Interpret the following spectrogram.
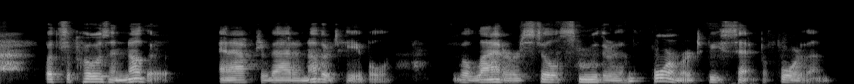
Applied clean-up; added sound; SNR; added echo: neural mask model Resemble Enhance denoiser.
